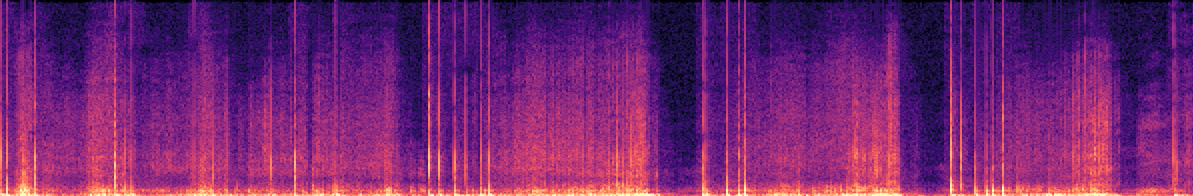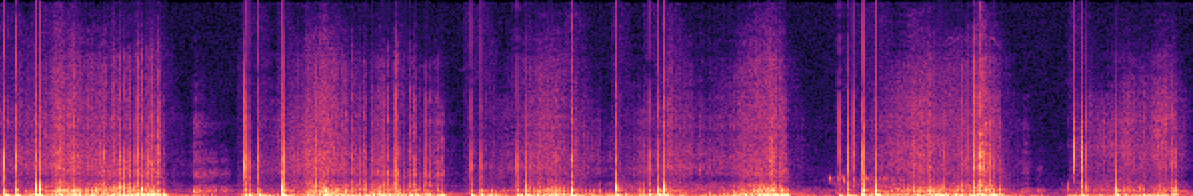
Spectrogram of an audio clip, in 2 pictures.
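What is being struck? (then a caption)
Small leather case. Long nails tap fast on a small, flat black pebbled-leather case lying on carpet. The result is a dense, crackling stream of dull, low-heavy taps with little brightness and almost no ring. The tapping comes in bursts separated by brief pauses.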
